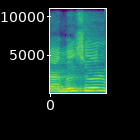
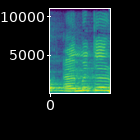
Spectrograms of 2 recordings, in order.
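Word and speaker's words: amateur: देखें, यूएस में इसको प्रोनाउंस करते हैं एमेचर, बाकी इसको एमेटर भी कहते हैं इंग्लैंड की लैंग्वेज में। ठीक है जी। इसको आप एमेचर कहें या एमेटर कहें, एक ही बात है।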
